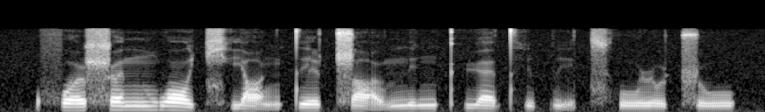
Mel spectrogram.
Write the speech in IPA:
f ɤ˧˥ ʂ ə˥ n m w ɔ˥˩ t͡ɕʰ j ɑ̰˨˩ ŋ t̪ i˥ ʈ͡ʂ ɑ̰˨˩ ʊ̯ n̪ i˧˥ ŋ pʰ ɥ ɛ˥˩ t̪ʰ i˩ p ḭ˨˩ t͡sʰ u˥ ɻ u˨ ʈ͡ʂ u˥

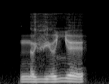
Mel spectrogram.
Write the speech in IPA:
n ɘ vʲ ɘ ʎ e

